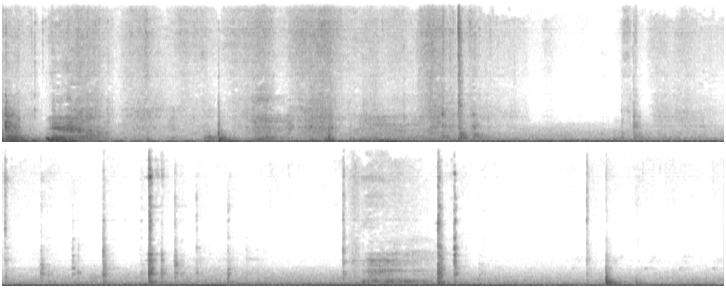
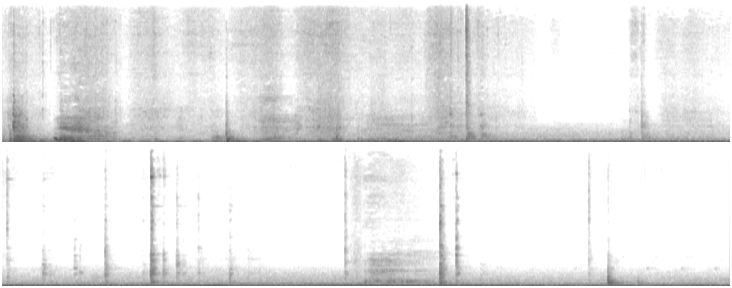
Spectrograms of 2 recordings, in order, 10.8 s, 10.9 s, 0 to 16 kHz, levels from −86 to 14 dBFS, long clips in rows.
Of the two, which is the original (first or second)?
second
